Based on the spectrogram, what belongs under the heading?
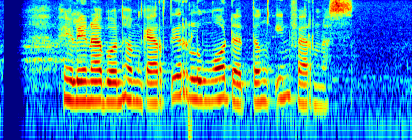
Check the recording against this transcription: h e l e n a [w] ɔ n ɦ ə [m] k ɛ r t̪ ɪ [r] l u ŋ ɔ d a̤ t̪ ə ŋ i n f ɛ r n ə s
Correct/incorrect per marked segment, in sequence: incorrect: b, correct, correct

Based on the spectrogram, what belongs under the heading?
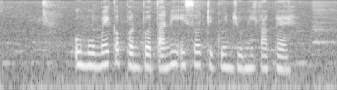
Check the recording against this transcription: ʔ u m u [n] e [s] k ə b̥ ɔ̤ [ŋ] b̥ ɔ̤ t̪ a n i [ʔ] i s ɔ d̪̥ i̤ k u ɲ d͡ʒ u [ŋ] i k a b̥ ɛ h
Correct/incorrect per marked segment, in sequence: incorrect: m, incorrect: none, incorrect: n, correct, correct

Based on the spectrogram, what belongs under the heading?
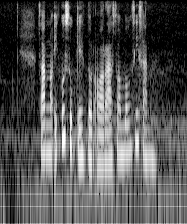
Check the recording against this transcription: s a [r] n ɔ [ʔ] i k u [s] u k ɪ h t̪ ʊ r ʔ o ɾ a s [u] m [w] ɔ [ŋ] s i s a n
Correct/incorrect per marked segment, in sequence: correct, correct, correct, incorrect: ɔ, incorrect: b, correct

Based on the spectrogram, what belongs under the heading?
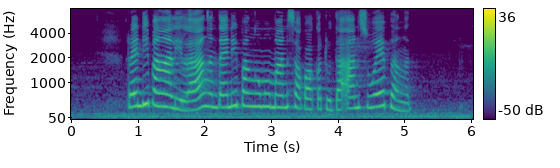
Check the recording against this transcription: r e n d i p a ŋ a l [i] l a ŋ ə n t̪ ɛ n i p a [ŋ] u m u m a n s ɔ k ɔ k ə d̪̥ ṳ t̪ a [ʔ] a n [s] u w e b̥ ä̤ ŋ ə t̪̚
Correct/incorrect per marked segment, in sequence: correct, correct, correct, correct

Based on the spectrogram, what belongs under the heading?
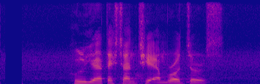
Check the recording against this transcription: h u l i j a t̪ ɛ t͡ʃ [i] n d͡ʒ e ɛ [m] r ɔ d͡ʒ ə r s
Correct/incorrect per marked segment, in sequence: incorrect: a, correct

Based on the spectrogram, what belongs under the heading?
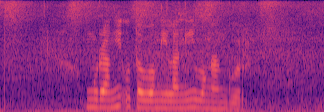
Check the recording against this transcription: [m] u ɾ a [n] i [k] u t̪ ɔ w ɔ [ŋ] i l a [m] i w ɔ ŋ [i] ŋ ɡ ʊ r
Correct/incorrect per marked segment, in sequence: incorrect: ŋ, incorrect: ŋ, incorrect: ʔ, correct, incorrect: ŋ, incorrect: a

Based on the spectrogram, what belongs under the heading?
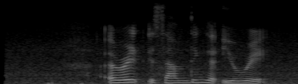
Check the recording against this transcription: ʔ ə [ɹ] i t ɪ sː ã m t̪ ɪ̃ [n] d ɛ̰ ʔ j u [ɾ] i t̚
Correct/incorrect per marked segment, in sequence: correct, incorrect: ŋ, incorrect: ɹ

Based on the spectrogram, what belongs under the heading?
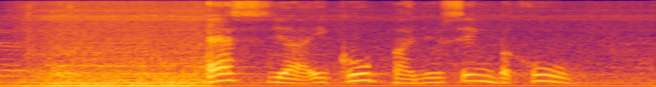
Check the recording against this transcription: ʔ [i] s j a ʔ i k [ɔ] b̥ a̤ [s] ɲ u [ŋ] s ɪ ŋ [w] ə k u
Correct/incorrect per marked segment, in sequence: incorrect: ɛ, incorrect: u, incorrect: none, incorrect: none, incorrect: b

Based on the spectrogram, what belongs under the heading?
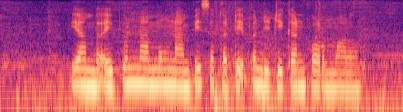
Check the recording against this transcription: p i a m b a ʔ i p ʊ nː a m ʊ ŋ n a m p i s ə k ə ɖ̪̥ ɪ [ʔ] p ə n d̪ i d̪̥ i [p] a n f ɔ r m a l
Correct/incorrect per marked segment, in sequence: correct, incorrect: k

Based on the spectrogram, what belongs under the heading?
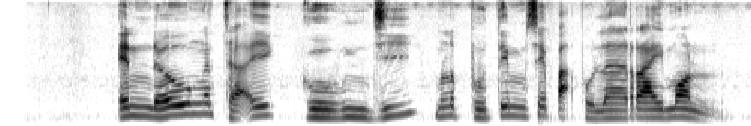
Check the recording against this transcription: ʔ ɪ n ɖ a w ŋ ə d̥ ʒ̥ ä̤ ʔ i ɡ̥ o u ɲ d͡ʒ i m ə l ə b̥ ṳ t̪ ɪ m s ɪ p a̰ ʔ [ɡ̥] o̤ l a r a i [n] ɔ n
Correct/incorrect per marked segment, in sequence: incorrect: b̥, incorrect: m

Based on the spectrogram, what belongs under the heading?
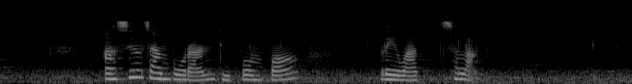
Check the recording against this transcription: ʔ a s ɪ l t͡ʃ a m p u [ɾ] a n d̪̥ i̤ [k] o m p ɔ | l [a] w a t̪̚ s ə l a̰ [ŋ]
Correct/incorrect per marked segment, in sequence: correct, incorrect: p, incorrect: e, correct

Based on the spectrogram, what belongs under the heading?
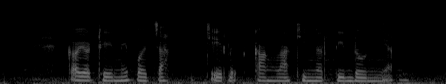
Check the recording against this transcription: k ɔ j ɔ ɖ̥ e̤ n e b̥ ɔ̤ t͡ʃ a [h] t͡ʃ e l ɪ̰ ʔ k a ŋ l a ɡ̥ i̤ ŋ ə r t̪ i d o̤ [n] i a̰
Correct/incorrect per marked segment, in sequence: correct, correct

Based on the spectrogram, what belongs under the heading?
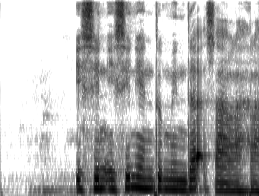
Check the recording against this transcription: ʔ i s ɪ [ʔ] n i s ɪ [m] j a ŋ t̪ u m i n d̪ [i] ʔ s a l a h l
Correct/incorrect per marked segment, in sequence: incorrect: none, incorrect: n, incorrect: a

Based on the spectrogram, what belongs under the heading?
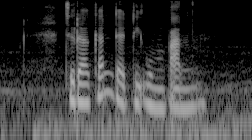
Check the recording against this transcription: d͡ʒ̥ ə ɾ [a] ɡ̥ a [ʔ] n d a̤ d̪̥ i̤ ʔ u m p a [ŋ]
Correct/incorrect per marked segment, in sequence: correct, incorrect: none, incorrect: n

